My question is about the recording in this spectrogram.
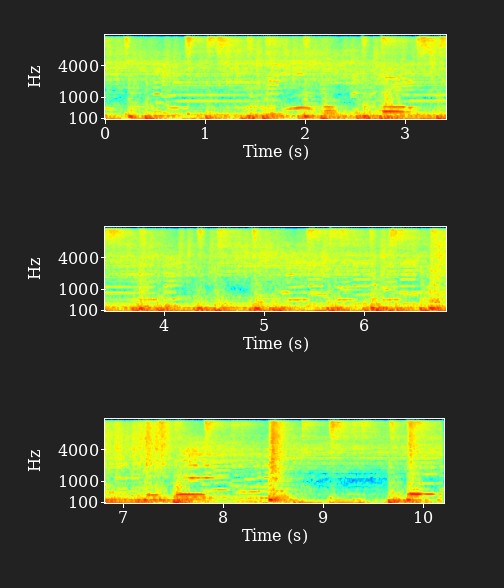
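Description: Live jazz combo of guitar, Hammond organ and drum kit playing a hard-bop blues. The guitar carries the line over sustained organ chords and a busy snare with rimshots, and the tenor saxophone is silent.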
